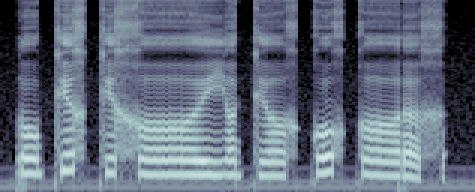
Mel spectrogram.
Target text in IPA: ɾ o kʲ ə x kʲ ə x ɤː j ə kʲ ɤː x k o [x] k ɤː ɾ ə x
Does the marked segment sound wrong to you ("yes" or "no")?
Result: no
